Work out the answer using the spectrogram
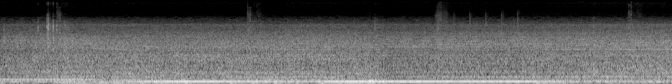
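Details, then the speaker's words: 1995 Mazda Miata, battery flat and charged: heavy, laboring starter draw with an uneven chug, engine not catching. Slow cranking; starter suspected bad after a big spark was seen off it, not confirmed. "yep hear how much amperage draw that starter's bad"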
